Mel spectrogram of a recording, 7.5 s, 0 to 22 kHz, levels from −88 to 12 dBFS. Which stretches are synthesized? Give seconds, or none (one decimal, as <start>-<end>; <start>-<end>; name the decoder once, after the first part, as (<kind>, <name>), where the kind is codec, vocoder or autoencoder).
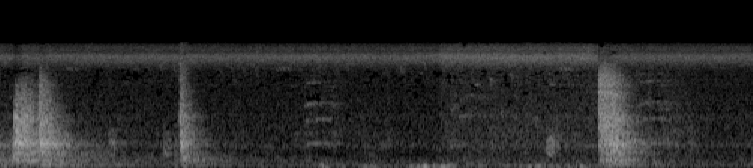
0.0-7.5 (vocoder, BigVGAN v2)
